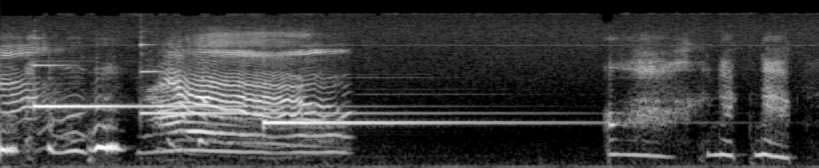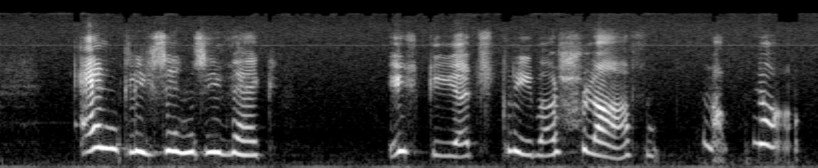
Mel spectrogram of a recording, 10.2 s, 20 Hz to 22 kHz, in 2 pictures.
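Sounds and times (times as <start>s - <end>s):
several cats meowing and yowling in chorus: 0.0s - 2.3s
steady high ringing tone: 0.0s - 5.2s
speech: 6.0s - 7.0s, 7.6s - 10.1s.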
